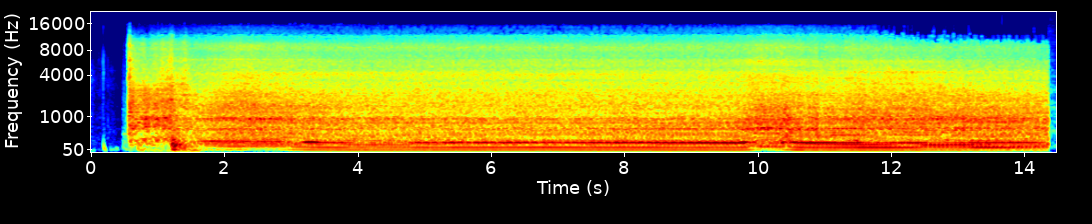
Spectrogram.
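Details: Audi A7 3.0 TDI with brand new engine and semi-new gearbox, new air filter fitted, fuel nearly empty: quick crank, catches cleanly and settles into a steady, even idle with no knocks, misses or hunting.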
